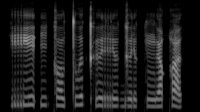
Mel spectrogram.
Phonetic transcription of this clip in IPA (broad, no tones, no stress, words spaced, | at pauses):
rʲeʔikɔ tʷəkʼʏrʏ ɡʏɾʏkŋʏqʷə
